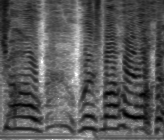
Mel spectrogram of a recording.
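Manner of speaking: high, drawn-out mock yell of outrage; imitated yelling. Robbed player screaming over voice chat, mimicked yell. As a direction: wail it like a robbed kid on voice chat. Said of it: "the dude started yelling".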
